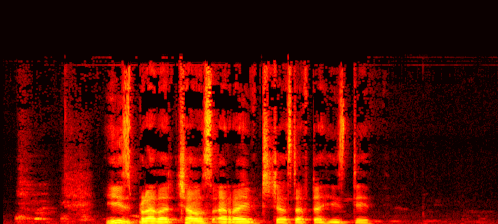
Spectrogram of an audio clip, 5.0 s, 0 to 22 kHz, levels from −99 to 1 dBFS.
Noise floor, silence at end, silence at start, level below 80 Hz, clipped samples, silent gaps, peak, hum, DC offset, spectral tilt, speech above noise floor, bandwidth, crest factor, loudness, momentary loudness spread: -70 dBFS; 1.3 s; 0.2 s; -66 dBFS; under 0.1%; none; -10 dBFS; none; under 0.1%; -4 dB/octave; 45 dB; 16.5 kHz; 18 dB; -25 LUFS; 22 LU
